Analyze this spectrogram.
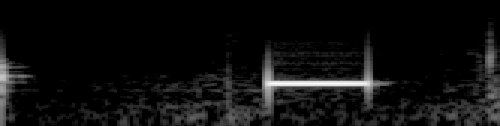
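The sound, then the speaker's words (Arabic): A telephone beep as a caller's line drops, one steady mid-pitched tone about half a second long over faint hiss. “فقد الاتصال. طيب نتصل ان شاء الله.”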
